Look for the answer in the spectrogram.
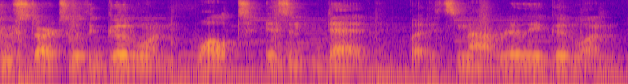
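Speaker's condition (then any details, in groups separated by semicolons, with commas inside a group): No condition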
